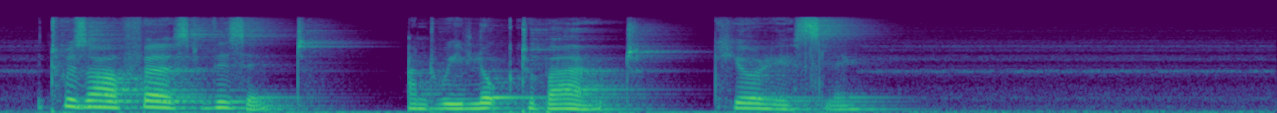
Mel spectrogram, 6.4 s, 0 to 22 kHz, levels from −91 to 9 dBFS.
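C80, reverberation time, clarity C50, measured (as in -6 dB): 13.0 dB, 0.70 s, 10.0 dB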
